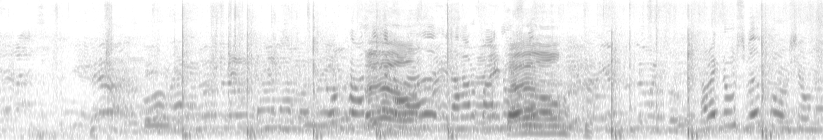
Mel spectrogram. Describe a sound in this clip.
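Young men talk and call out to each other nearby, outdoors.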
